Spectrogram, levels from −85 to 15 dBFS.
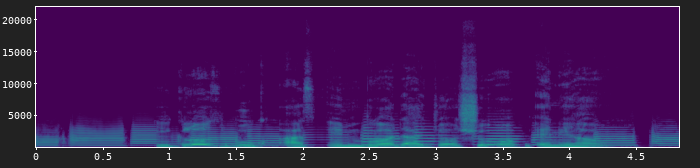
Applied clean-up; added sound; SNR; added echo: neural mask model RNNoise.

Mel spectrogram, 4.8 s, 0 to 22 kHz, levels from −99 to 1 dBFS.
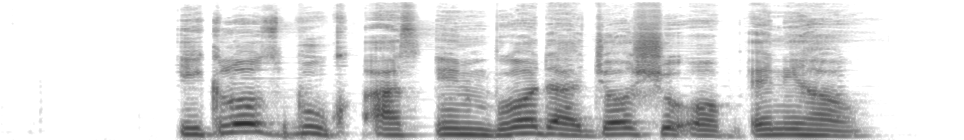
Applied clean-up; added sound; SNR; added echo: neural mask model DeepFilterNet 3.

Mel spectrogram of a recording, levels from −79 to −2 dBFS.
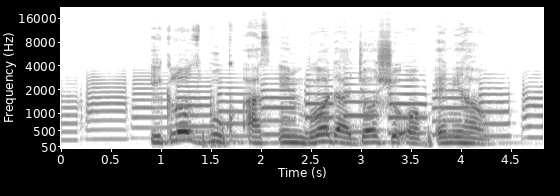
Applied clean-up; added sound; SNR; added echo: none; Trumpet; 8 dB; none.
